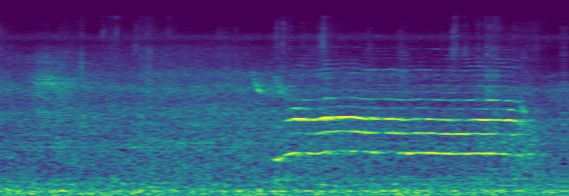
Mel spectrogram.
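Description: A domestic cat meowing once, a single long, level-pitched call of about two seconds starting about halfway through, over a faint steady hum.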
